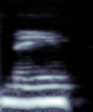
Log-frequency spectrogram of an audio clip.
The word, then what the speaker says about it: mesne: Remember I spoke earlier about Camden and about the case where the mean landlord or mezzanine landlord, as some of you call them, it's pronounced mean, mesne from mezzanine, so in the middle, as you understand.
